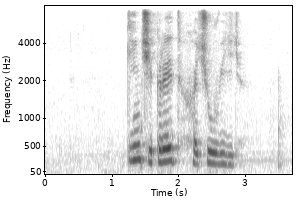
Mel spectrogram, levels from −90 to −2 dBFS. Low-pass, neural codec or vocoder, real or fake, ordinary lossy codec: 7.2 kHz; none; real; AAC, 48 kbps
